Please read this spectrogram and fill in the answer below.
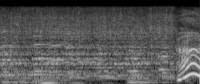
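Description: A toilet flushing, water rushing into the bowl, under background music.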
